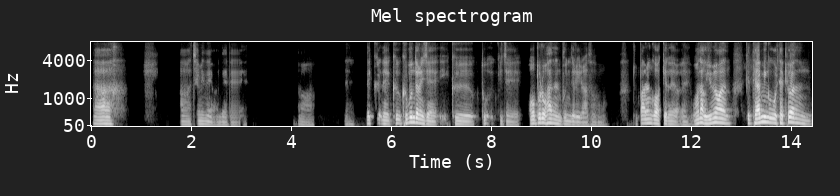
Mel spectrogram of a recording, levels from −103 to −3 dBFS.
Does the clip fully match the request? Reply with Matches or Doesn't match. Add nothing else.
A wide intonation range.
Matches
